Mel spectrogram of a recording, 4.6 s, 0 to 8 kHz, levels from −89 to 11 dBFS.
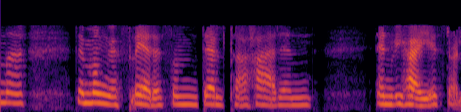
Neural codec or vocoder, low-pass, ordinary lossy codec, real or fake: codec, 16 kHz, 16 kbps, FreqCodec, larger model; 7.2 kHz; AAC, 16 kbps; fake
